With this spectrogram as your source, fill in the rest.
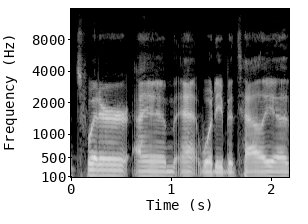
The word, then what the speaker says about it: Battaglia: I am at woody Battaglia that's woody ba t ta g Li a get the silent G there and my podcast is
